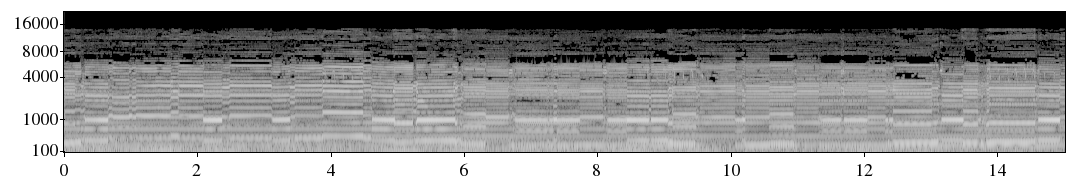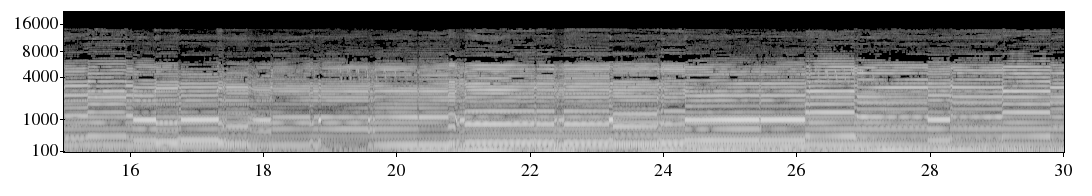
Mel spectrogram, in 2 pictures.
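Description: Scottish smallpipes playing a tune: steady drones held under a chanter melody that moves quickly from note to note without a break.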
